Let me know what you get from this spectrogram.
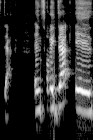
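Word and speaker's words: deque: It's pronounced deck. Don't say, some people say DQ.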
